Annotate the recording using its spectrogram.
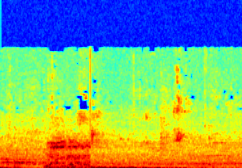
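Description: Basketball being dribbled on a hardwood court, heard under the game's ambient court sound, with faint voices in the background.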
